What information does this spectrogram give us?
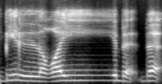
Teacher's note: And then we do the qalqala. Because I'm stopping here, I am putting sakin. So you say bil ghaib, a light bounce at the end.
